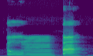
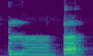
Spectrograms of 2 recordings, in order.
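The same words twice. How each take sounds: The two takes are said the same way.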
